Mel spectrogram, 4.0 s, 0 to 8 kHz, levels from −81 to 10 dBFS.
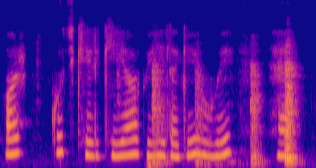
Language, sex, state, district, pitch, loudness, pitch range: Hindi, female, Chhattisgarh, Raipur, 245 Hz, -20 LUFS, 235-270 Hz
